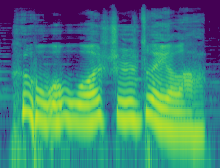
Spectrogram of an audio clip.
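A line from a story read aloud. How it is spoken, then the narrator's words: Terrified crying. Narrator (Chinese): 妙生异常恐惧，哭着说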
